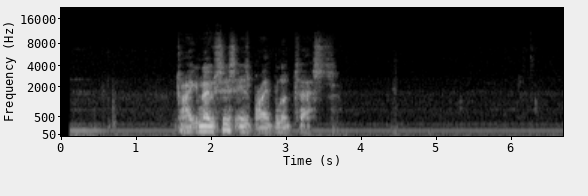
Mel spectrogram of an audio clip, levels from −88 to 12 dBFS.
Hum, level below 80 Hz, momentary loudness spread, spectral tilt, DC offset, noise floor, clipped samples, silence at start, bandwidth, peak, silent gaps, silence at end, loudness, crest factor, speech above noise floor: none; -54 dBFS; 27 LU; -6.5 dB/octave; under 0.1%; -53 dBFS; under 0.1%; 0.1 s; 9.6 kHz; -4 dBFS; none; 3.05 s; -21 LUFS; 22 dB; 32 dB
